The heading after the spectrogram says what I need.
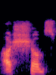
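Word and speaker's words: الشمس: আমরা এটাকে কি করি আল এর উচ্চারণটা লামের উচ্চারণটা রাখি এটা আশশামস বলি।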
